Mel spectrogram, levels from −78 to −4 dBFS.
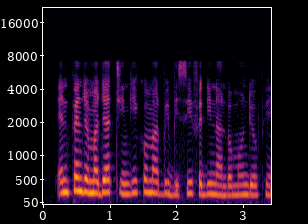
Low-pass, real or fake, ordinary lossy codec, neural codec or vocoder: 7.2 kHz; fake; none; codec, 16 kHz, about 1 kbps, DyCAST, with the encoder's durations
